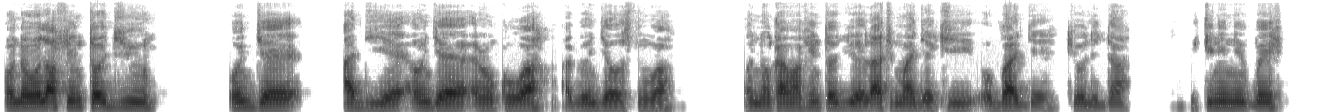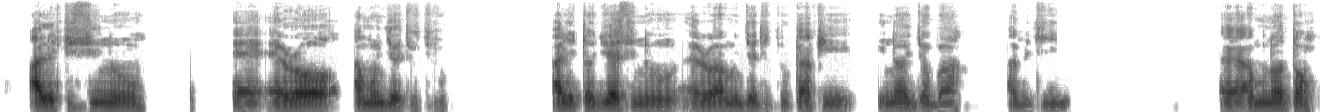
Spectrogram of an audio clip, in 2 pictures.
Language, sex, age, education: Yoruba, male, 15-29, tertiary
